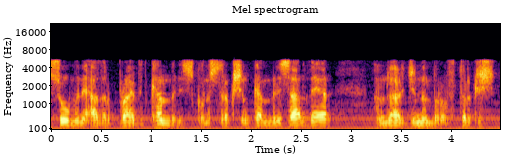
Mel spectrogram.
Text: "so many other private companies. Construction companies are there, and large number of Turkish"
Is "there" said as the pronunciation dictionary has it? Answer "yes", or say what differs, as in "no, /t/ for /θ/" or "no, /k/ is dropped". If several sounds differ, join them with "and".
yes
